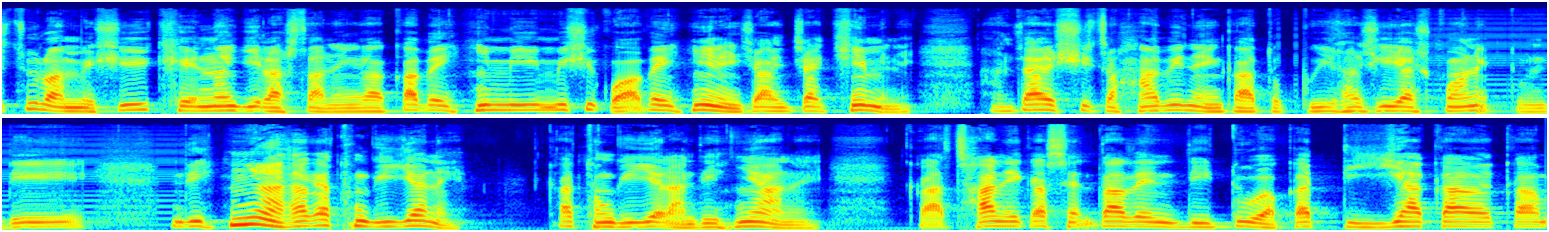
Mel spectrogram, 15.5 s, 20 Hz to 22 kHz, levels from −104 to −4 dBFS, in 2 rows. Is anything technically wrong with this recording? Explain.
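Yes. The speech has three kinds of fault.

Compressed frames are skipped at 2.41 s, just before "mí xí", at 4.39 s and at 7.38 s. Whole blocks of the compressed audio never reach the output. Each jump removes roughly a tenth of a second, a little less at 4.39 s. That fits a few frames of about 21.3 ms each.

GSM signalling bursts appear from 5.77 to 6.96 s. A nearby 2G phone is exchanging short groups of radio bursts with the network, and the audio circuit rectifies them. They come through as a galloping dit-dit-dit of brief 217 Hz buzzes, about 30 dB below the speech.

GSM phone buzz follows from 7.13 to 8.66 s, overlapping the third skip. The phone is now in a call and transmitting steadily at 217 bursts per second. The rectified pulses make a hard, raspy buzz rich in harmonics. It sits about 31 dB below the speech and has no relation to it.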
